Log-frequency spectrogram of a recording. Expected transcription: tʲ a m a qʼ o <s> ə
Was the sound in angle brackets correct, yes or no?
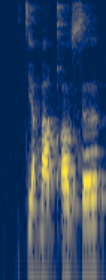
yes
